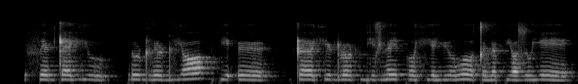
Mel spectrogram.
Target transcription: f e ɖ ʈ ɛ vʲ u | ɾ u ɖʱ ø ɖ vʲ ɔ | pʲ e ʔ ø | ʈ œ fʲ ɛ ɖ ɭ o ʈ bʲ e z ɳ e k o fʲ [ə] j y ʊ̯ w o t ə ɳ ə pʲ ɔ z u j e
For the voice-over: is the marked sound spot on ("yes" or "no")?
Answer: no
